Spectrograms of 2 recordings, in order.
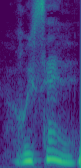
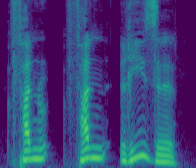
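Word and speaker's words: Van Rysel: Also wir klären ein für alle Mal auf und es hieß Van Riesel.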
